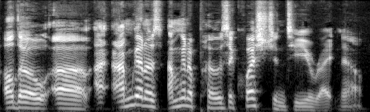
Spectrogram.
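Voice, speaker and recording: A man with a fairly high voice, recorded close and dry. He co-hosts a casual fan podcast, gushing with enthusiasm. He tends to ramble and talk in big superlatives. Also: big pitch swings, fairly quick, a bit bright, dry recording. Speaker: podcast co-host.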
